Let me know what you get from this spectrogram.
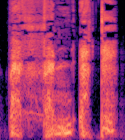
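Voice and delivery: urgent whispered curse; frightened whisper. A narrator's reading. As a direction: breathe it into his ear. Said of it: "hviskede Wireman i mit øre".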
